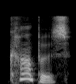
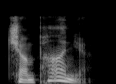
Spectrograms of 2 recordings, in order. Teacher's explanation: That Latin root also passed into the French dialect of Paris, and by now we know what happened when words like campus passed into the speech of Paris. That K sound at the beginning turned into a CH sound.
